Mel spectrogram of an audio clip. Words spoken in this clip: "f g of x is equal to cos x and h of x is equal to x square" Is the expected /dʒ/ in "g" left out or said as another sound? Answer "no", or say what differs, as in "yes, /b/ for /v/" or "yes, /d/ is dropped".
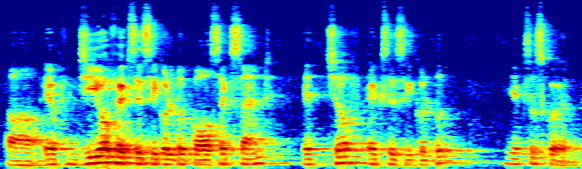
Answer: no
